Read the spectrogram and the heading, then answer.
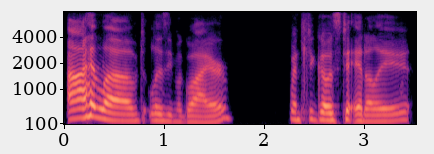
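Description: A woman co-hosting a podcast, chatting casually, quick to laugh and chiming in with agreement. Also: lowish voice, expressive, smooth, no room sound, studio quality. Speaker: podcast co-host. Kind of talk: casual chat.

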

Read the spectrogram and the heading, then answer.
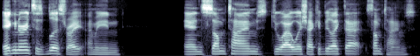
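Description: Male podcast host, clear resonant voice, loose and rambling conversational delivery, very dry room sound. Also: mid-range voice, measured pace, no echo. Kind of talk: casual conversational interview.

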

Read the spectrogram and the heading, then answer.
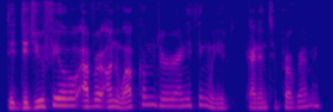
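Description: A man's voice: on the high side, fast, dry recording. Curious male host, dry close sound. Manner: casual and curious, restarts often. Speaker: interview host. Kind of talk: interview conversation.

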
